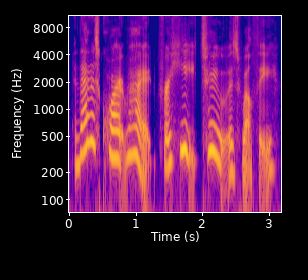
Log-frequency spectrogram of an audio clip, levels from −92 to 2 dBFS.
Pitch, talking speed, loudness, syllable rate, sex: 295 Hz, 190 wpm, -18 LUFS, 4.0 syllables/s, female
